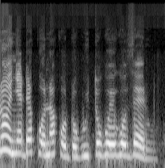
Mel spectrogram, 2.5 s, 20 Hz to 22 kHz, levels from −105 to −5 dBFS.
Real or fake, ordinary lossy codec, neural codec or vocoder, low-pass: real; Opus, 24 kbps; none; 19.8 kHz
